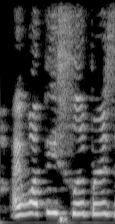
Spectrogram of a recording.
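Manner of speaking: put-on high pleading girly voice; a touch of a spoiled girl; high whiny mock Usagi. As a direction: beg for them like a spoiled kid. Usagi demanding slippers.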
